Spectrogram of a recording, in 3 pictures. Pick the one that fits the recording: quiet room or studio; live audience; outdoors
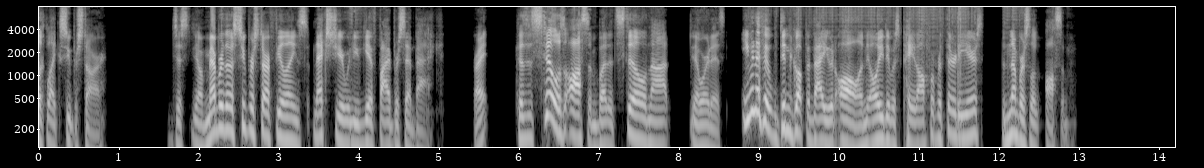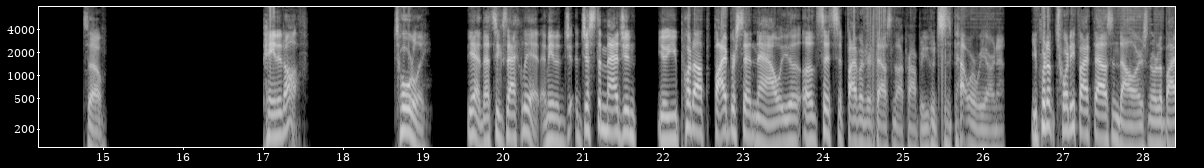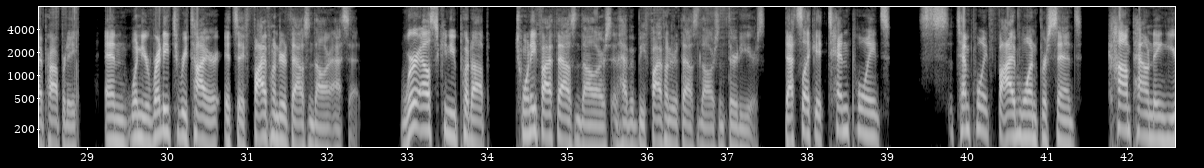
live audience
